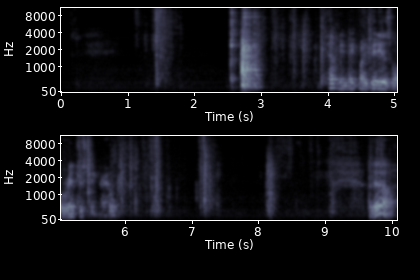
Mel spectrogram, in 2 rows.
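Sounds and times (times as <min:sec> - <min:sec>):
envelope paper ripping: 0:01.2 - 0:01.8, 0:05.4 - 0:07.5.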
